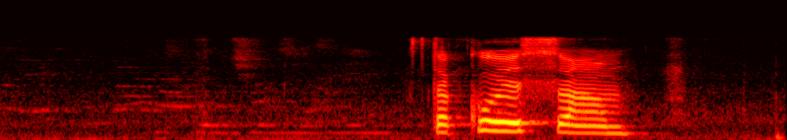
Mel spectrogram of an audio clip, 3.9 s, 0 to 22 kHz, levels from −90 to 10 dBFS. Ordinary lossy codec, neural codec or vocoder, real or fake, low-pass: none; none; real; 7.2 kHz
